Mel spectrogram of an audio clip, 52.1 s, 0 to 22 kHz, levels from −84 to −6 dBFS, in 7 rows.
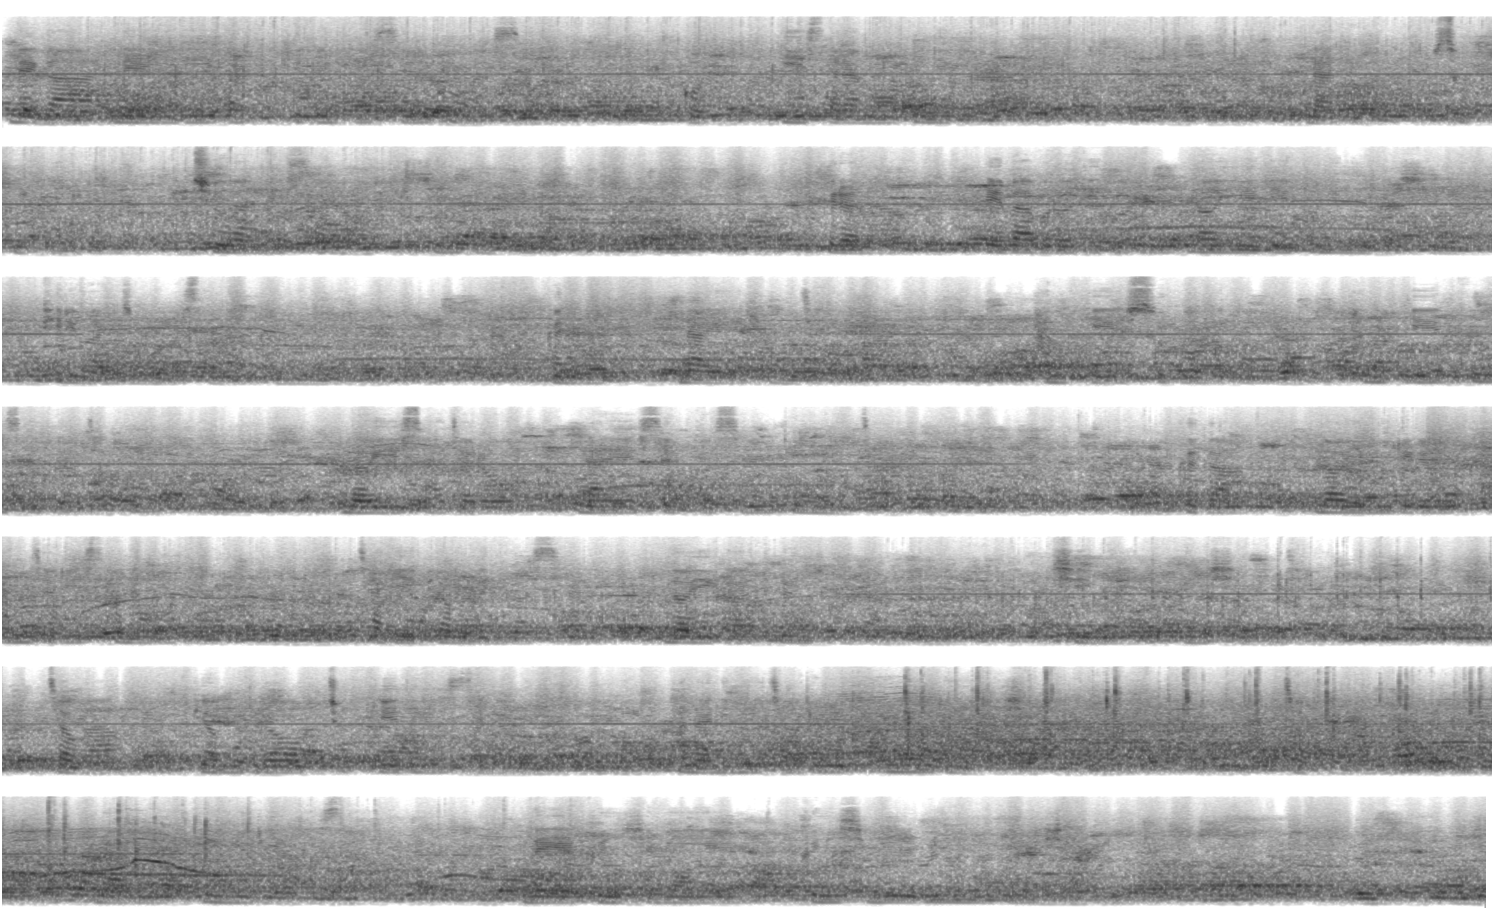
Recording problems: thin; very; fading below 400 Hz
murmuring crowd; very loud; throughout; 6 dB above the speech
high-pitched whine; loud; until 15 s, from 19 to 27 s and from 34 to 46 s; 2 kHz, 5 dB below the speech

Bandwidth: 13.5 kHz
